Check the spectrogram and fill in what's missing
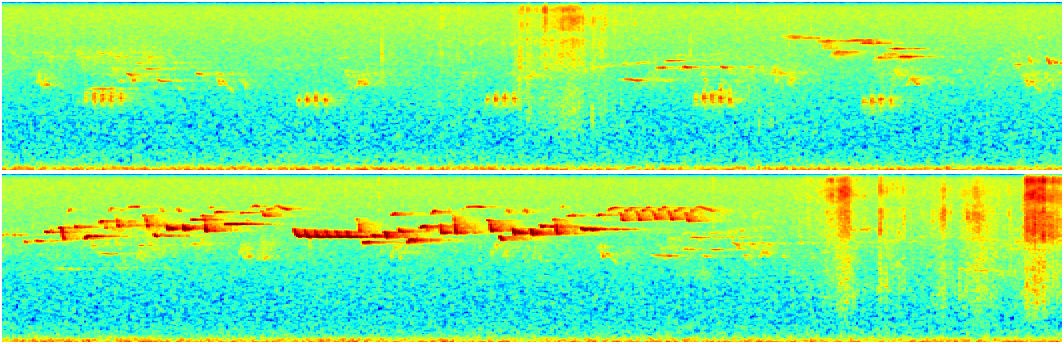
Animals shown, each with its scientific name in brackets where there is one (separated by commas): Eastern Wood-Pewee (Contopus virens), Wood Thrush (Hylocichla mustelina), Ovenbird (Seiurus aurocapilla), Hermit Thrush (Catharus guttatus), Brown Creeper (Certhia americana), American Robin (Turdus migratorius), Winter Wren (Troglodytes hiemalis)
